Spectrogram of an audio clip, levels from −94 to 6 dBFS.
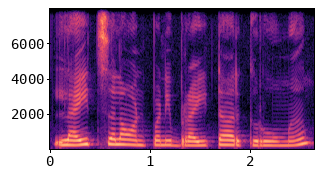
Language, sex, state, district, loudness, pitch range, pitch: Tamil, female, Tamil Nadu, Nilgiris, -15 LUFS, 240-280 Hz, 255 Hz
